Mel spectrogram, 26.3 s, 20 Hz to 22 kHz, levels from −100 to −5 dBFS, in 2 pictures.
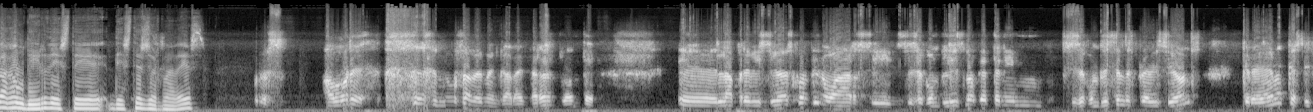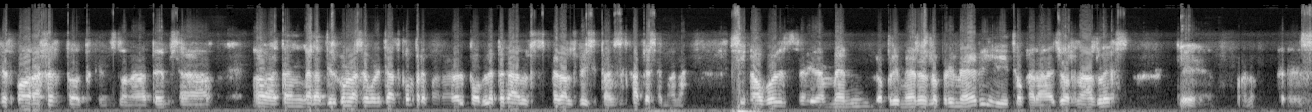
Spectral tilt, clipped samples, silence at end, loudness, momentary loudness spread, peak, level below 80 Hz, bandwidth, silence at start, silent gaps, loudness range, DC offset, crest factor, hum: -2.5 dB/octave; under 0.1%; 0 s; -18 LUFS; 8 LU; -8 dBFS; -42 dBFS; 19 kHz; 0 s; none; 2 LU; under 0.1%; 12 dB; none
